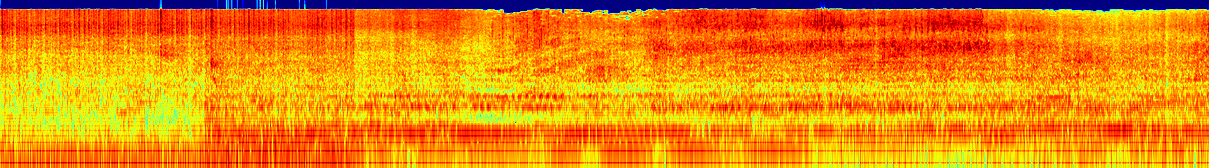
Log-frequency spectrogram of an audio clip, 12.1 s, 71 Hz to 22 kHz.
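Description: Isdera Imperator 108i's Mercedes V8 running at low, steady revs; a louder, even engine note comes in about two seconds in and holds with little change in pitch.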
